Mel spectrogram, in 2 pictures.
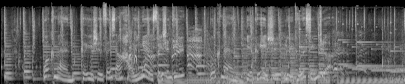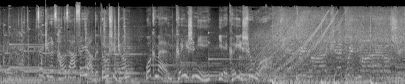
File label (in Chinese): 广告, 电台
